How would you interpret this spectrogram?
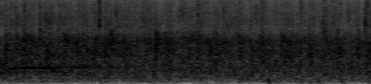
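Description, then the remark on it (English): An audience claps steadily as a man comes up to join the speaker, many hands blending into a dense, even wash of applause that holds at a constant level throughout, with no voices standing out above it. “Give him a big hand clap as he joins me.”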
